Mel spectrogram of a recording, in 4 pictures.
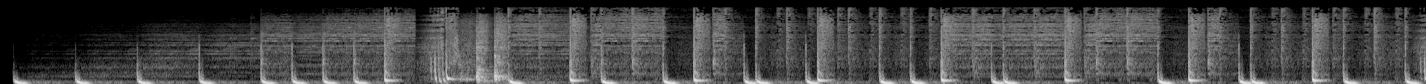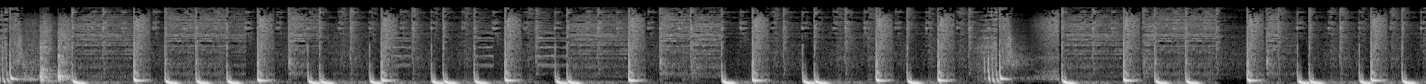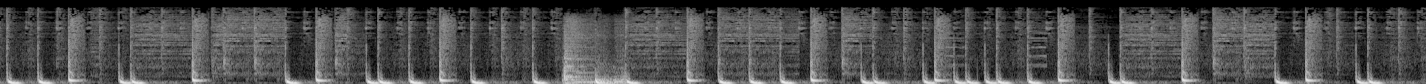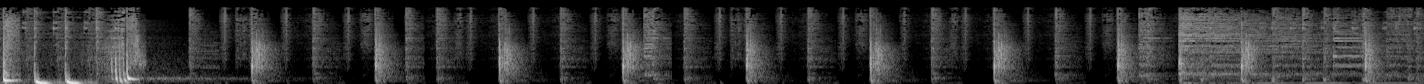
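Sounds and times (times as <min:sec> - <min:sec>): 
drums: 0:00.0 - 0:57.0.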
